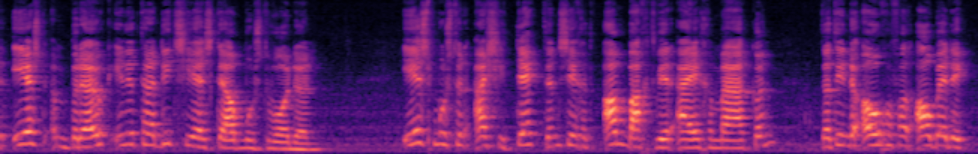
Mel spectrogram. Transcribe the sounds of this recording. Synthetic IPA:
ətɪərstənbrøɥkʰɪndətradisjəɦɛrstɛlˠtmustʋɔrdən | ɪəstmustənarʃitɛk̚tənzɪχɦətʔambaxtʋɪəɾʔɛjɣənmaːkən | dɑtɪndəʔowχənfɔnɑlˠbɛdɪ

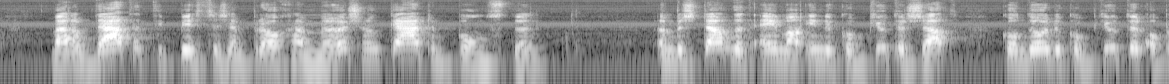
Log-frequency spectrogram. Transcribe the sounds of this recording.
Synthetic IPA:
ʋaːɾɔp̚daːtatipɪstəsɛnprowχramøːsɦɵnkaːɹtənpɔnstən | ʔənbəstɑndɑteːnmaːlˠʔɪndəkɔmpjutərzɑt | kɔndoːɹdəkɔmpjutərɔ̰p

